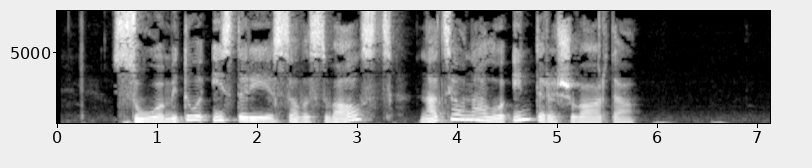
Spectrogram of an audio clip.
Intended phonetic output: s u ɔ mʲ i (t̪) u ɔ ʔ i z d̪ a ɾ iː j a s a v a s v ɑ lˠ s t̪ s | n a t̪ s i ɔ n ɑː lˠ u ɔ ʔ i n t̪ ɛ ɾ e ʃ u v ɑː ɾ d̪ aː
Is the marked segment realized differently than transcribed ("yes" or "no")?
no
